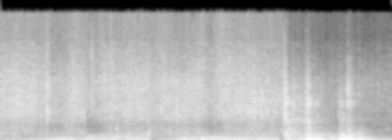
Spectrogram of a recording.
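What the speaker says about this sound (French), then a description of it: "On va remuer un petit peu nos choux Bruxelles." Brussels sprouts are stirred in a hot pan, sizzling and frying loudly and close, with scraping stir strokes over a continuous crackling hiss.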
